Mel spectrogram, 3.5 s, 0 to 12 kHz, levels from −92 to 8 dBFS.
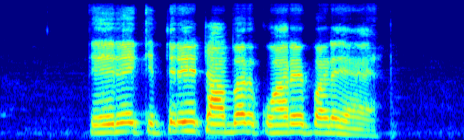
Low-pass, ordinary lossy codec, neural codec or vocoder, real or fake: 10.8 kHz; Opus, 64 kbps; codec, 44.1 kHz, 2.6 kbps, SNAC; fake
